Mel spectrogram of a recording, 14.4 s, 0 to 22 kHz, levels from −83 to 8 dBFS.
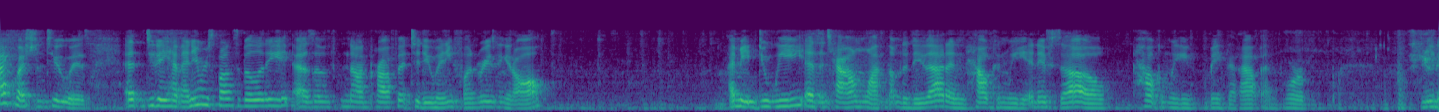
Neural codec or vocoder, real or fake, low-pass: vocoder, 22.05 kHz, 80 mel bands, HiFi-GAN; fake; 7.2 kHz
